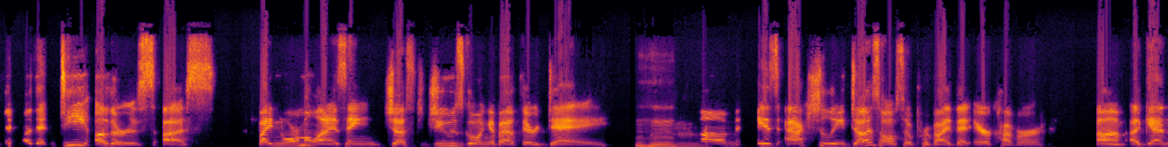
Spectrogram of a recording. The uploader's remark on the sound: Join over Zoom.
